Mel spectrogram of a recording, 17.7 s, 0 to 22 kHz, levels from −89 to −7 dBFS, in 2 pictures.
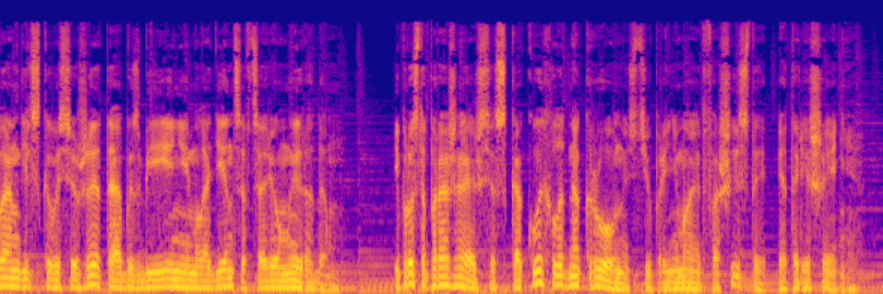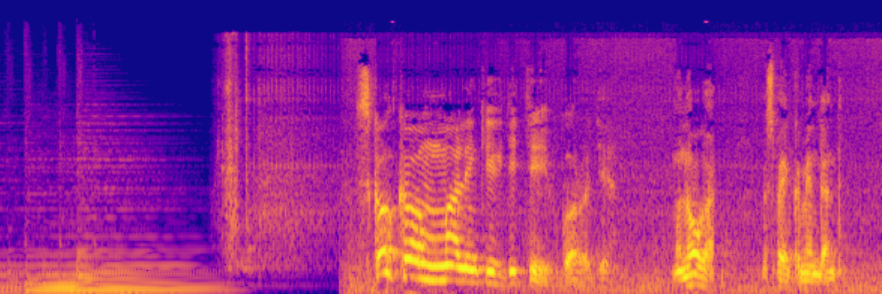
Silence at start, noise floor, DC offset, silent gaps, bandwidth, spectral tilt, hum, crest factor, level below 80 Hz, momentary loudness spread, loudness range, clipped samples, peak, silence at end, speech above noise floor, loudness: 0 s; -38 dBFS; under 0.1%; none; 16.5 kHz; -5.5 dB/octave; none; 14 dB; -28 dBFS; 21 LU; 12 LU; under 0.1%; 0 dBFS; 0 s; 25 dB; -14 LUFS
